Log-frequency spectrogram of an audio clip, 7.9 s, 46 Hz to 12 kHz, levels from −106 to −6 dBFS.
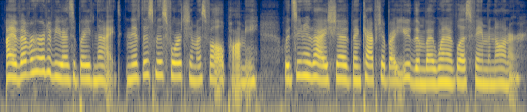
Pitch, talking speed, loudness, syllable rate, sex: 235 Hz, 275 wpm, -17 LUFS, 6.5 syllables/s, female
